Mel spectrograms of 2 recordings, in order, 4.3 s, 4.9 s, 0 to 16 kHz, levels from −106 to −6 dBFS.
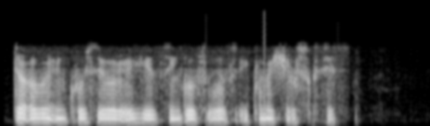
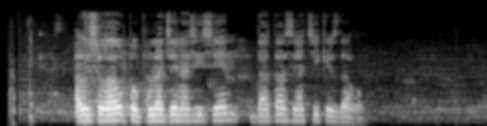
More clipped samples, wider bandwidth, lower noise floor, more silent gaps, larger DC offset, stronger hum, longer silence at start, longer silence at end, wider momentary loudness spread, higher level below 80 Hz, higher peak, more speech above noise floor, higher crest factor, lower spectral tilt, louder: neither; second, 4.1 kHz vs 10.5 kHz; first, -85 dBFS vs -62 dBFS; neither; neither; neither; second, 0.15 s vs 0.3 s; second, 0.95 s vs 1.3 s; second, 13 LU vs 16 LU; about the same, -68 dBFS vs -68 dBFS; about the same, -4 dBFS vs -4 dBFS; first, 62 dB vs 42 dB; about the same, 20 dB vs 18 dB; first, -8.5 dB/octave vs -6.5 dB/octave; second, -24 LUFS vs -20 LUFS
